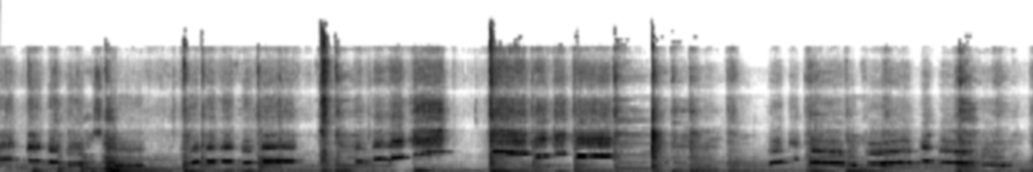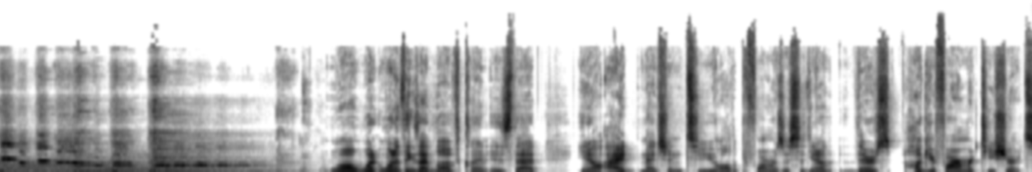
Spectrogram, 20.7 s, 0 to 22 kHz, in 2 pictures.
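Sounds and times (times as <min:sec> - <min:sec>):
full band accompaniment: 0:00.0 - 0:13.4
shrill teeth whistle copying a lead guitar solo: 0:00.0 - 0:13.4
speech: 0:00.3 - 0:01.4, 0:13.8 - 0:20.6.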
